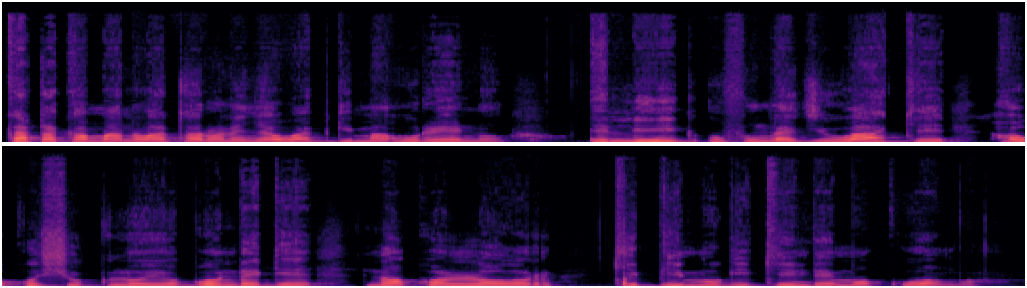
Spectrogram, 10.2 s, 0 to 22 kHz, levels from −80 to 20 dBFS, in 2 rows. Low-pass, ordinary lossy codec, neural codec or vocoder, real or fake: none; none; codec, 44.1 kHz, 2.6 kbps, SNAC; fake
